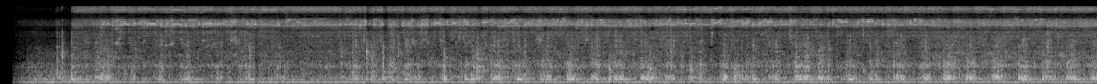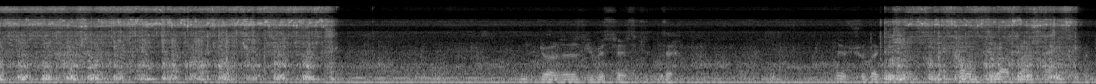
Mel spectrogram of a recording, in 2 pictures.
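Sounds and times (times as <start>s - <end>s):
tumble dryer running: 0.3s - 14.5s, 19.4s - 21.9s.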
